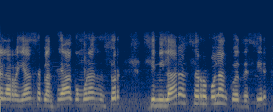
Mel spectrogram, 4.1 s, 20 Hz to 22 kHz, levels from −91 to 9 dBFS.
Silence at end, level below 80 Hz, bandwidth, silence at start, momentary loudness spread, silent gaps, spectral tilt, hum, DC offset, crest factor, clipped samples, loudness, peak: 0.15 s; -70 dBFS; 7.8 kHz; 0 s; 7 LU; none; -4.5 dB/octave; none; under 0.1%; 18 dB; under 0.1%; -29 LUFS; -10 dBFS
